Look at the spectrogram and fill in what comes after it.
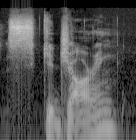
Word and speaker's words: skijoring: It was, the word is skijoring, S-K-I-J-O-R-I-N-G, skijoring, and it's skiing behind horses.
